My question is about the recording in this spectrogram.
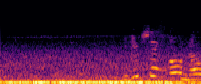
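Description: A steady low rumble, with faint voices starting near the end.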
